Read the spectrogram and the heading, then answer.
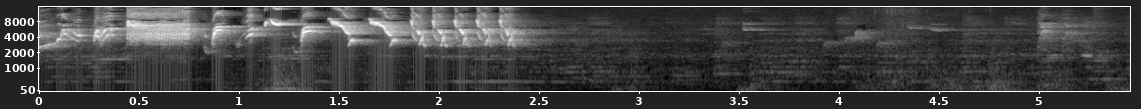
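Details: Two-year-old pet goldfinch x red siskin hybrid in Belfast singing Algerian goldfinch-style song: a rapid burst of high, twittering and buzzy notes for about two and a half seconds, then near silence with faint room noise.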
